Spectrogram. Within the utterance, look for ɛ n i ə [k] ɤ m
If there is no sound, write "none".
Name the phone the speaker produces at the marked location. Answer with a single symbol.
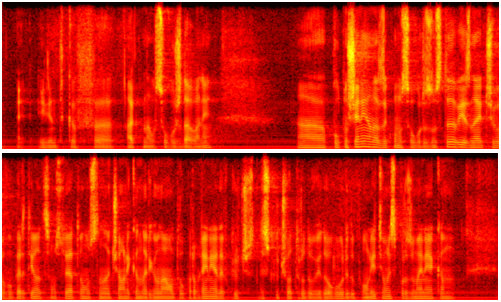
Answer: k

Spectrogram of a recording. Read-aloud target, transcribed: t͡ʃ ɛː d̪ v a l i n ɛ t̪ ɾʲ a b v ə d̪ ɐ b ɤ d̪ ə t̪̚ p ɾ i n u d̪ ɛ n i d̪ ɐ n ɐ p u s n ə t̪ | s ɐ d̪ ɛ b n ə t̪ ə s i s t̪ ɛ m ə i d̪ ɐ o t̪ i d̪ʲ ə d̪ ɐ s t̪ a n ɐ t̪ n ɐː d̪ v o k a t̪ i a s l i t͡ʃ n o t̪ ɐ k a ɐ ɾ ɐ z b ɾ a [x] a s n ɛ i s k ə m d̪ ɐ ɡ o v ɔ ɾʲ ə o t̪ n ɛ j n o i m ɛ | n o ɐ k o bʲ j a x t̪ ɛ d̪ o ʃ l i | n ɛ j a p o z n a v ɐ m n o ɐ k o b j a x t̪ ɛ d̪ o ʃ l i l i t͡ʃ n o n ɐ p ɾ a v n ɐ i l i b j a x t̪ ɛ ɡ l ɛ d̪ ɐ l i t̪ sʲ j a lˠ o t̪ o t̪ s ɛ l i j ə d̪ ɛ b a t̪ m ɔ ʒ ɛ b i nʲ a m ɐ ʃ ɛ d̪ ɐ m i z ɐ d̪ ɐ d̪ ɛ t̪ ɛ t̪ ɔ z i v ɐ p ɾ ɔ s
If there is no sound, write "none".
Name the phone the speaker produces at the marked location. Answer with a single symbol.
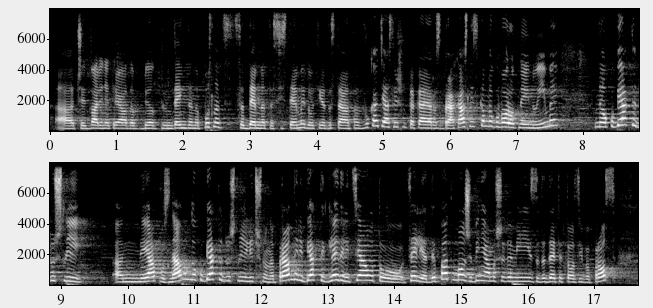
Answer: x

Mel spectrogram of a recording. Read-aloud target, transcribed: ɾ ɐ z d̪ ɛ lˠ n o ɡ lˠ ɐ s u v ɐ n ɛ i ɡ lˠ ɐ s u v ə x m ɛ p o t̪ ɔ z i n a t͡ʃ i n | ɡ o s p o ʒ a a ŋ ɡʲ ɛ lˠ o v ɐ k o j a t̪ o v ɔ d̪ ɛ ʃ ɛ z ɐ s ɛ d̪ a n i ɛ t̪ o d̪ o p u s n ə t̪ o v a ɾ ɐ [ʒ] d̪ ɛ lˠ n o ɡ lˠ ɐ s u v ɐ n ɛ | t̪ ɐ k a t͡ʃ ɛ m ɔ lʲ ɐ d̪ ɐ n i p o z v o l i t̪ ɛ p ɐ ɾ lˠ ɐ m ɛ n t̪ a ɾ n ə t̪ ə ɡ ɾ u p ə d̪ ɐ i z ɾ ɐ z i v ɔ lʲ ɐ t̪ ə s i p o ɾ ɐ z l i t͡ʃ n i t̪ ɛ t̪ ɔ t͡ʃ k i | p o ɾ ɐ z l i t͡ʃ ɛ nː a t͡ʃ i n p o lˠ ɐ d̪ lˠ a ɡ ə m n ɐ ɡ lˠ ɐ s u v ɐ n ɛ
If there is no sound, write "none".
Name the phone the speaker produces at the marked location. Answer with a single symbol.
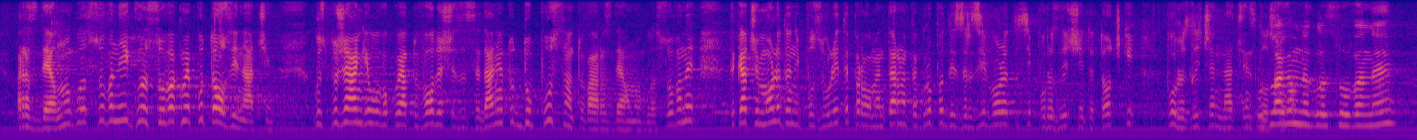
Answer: z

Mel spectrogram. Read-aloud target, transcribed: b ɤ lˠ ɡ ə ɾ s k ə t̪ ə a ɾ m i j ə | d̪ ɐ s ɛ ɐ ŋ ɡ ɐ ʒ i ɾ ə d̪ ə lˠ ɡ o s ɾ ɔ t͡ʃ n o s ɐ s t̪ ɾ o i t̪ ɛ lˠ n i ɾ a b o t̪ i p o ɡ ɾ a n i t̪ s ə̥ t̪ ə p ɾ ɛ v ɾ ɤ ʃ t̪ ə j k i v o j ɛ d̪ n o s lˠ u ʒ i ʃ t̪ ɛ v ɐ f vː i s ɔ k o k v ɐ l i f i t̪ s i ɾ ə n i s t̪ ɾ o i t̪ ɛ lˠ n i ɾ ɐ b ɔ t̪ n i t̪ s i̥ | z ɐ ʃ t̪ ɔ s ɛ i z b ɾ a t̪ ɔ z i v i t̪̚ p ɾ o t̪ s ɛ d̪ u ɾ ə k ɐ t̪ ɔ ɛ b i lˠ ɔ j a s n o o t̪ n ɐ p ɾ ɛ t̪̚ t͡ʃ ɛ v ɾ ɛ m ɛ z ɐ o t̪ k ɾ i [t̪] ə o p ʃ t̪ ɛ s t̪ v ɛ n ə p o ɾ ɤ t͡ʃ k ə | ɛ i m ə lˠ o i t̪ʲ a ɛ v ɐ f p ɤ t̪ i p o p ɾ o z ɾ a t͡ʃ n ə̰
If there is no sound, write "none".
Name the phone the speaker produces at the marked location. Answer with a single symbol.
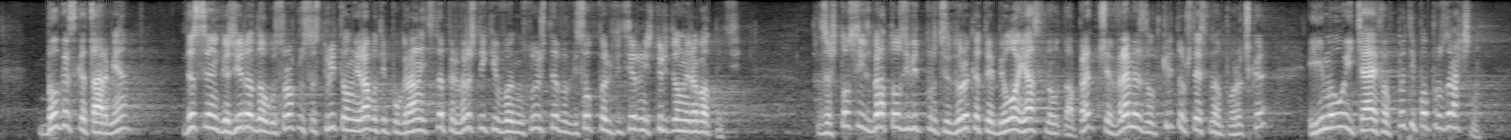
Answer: t̪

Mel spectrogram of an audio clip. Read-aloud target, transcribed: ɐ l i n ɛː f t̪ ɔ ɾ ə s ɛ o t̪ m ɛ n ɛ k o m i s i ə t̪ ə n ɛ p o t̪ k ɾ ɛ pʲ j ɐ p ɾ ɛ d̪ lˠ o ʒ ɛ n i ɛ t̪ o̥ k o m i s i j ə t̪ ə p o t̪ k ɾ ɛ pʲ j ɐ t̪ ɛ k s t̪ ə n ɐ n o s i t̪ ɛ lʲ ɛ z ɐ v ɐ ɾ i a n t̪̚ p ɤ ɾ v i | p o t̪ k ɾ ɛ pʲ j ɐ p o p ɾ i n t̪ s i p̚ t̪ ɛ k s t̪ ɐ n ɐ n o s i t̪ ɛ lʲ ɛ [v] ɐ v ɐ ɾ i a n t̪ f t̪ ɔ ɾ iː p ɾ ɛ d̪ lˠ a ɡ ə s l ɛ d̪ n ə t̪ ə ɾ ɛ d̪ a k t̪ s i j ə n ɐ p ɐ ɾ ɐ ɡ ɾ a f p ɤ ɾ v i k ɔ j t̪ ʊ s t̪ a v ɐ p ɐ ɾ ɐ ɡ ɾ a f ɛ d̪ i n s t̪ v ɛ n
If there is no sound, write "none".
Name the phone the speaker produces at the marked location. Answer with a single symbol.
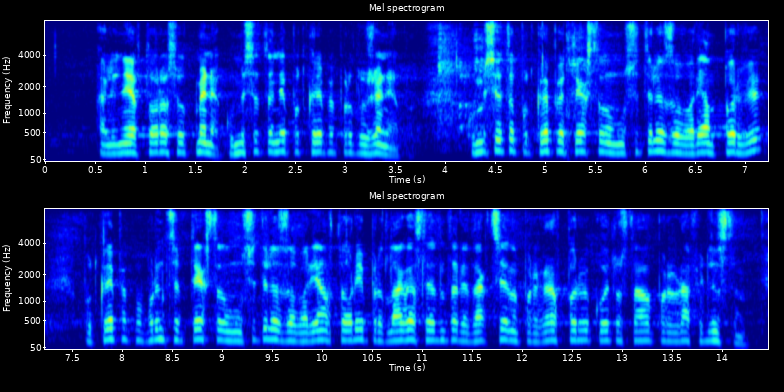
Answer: z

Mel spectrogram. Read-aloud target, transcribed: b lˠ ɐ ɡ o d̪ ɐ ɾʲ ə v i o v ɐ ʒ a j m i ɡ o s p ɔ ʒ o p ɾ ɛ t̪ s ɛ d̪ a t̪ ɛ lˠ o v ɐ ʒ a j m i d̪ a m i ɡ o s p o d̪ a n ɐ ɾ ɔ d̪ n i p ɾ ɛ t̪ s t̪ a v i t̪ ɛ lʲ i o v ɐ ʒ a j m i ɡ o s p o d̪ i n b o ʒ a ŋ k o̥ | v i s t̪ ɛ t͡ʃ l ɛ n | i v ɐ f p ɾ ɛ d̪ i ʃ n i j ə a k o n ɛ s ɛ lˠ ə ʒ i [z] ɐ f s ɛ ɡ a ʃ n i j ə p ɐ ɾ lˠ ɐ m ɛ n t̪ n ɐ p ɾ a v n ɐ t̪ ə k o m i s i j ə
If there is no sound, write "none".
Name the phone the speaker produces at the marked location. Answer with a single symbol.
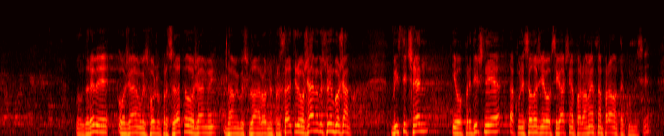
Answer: v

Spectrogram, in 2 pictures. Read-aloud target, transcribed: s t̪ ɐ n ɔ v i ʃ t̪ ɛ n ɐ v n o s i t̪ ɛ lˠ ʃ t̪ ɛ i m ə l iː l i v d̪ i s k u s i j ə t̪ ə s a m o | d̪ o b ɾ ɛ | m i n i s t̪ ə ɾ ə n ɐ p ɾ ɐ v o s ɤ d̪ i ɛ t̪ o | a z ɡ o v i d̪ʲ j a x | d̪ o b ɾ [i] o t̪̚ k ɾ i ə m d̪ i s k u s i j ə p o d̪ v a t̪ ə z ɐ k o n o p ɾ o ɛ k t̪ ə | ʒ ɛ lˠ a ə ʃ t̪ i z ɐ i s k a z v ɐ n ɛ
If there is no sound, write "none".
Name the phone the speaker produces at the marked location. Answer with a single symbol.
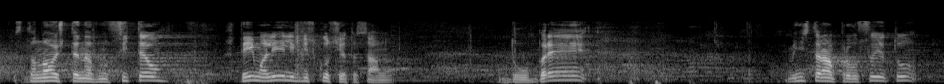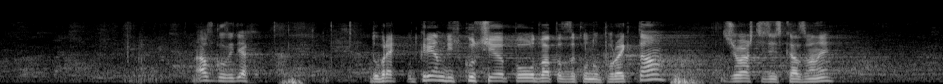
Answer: ɛ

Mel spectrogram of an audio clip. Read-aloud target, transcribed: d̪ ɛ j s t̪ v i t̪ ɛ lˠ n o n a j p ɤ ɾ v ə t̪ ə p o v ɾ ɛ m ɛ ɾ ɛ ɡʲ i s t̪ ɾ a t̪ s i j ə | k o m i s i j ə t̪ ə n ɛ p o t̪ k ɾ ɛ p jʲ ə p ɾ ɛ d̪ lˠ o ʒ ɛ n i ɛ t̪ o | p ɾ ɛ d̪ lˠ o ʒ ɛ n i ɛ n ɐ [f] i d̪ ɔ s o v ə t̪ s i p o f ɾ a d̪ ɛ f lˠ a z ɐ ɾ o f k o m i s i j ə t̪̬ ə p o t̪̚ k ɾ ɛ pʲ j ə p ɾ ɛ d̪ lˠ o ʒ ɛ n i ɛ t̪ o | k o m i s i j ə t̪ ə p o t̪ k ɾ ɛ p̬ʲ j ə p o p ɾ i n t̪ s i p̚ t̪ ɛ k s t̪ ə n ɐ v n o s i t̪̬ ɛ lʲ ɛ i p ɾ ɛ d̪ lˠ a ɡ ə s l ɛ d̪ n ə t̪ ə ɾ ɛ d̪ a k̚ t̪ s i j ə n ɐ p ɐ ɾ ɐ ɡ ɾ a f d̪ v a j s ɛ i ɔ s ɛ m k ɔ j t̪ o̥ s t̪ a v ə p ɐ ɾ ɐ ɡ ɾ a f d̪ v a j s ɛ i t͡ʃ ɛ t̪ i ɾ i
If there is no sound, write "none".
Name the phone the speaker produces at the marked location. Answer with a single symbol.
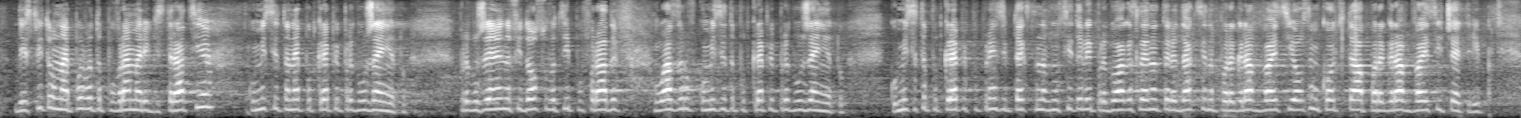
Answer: f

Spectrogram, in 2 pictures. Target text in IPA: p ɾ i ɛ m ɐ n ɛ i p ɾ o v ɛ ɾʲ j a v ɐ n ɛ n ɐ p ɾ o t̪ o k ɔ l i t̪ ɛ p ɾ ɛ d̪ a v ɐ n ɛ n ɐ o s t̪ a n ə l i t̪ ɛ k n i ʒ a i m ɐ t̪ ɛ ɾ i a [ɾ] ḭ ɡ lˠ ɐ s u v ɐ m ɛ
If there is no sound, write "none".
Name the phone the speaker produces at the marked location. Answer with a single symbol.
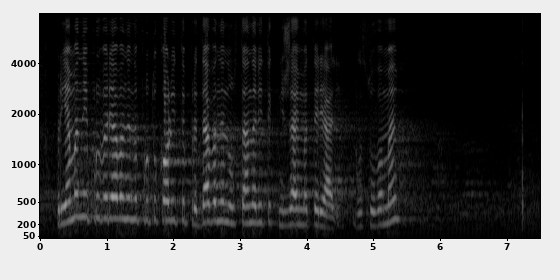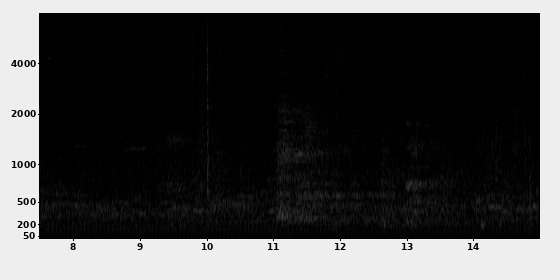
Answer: l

